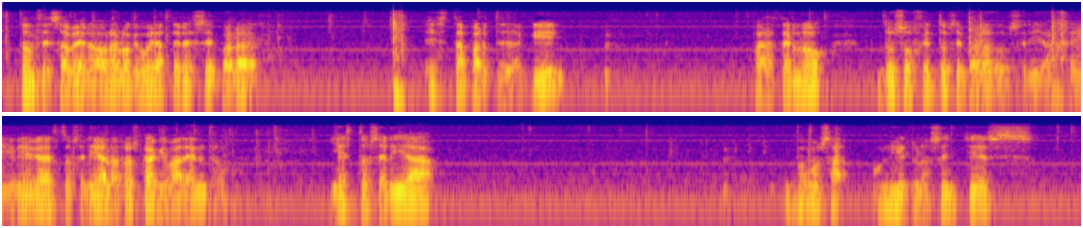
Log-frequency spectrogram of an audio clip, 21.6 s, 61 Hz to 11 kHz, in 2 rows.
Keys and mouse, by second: 3.9 p, 6.5-11.6 drag, 9.6 g, 11.6-16.0 middle drag, 16.0-21.5 drag, 18.8 alt+right click, 21.3 alt+right click.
